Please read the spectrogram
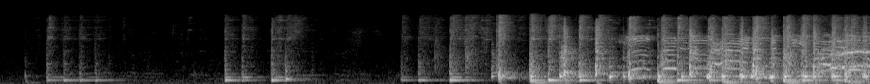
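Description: A Libyan zamzamat women's wedding band playing hand drums. It starts with three short bursts of strokes, then settles into a steady fast rhythm about five seconds in. Women's singing voices come in over the drums.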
